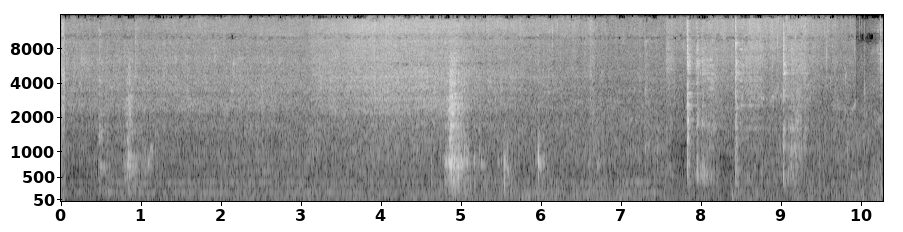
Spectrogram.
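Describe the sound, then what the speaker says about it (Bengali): Vegetables lightly frying in a pan for khichuri, a low steady sizzle with occasional scraping stirs and a few clinks, fairly quiet and close, no talking. "সবজিগুলো অল্প পরিমাণে ভাজতে হবে, যেহেতু খিচুড়িতে দেবো"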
